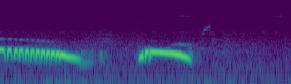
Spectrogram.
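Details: Spotted dove singing in the 'hạp bổi' style, a full sequence of calling, urging and cooing meant to stir up another dove. Two mellow cooing notes, the first long and gently falling, the second shorter with a rise then fall, over a quiet background.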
